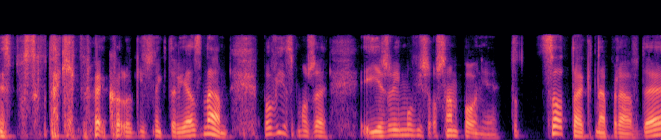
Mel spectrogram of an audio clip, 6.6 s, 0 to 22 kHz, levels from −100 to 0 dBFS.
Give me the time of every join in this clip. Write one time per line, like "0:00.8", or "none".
0:05.0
